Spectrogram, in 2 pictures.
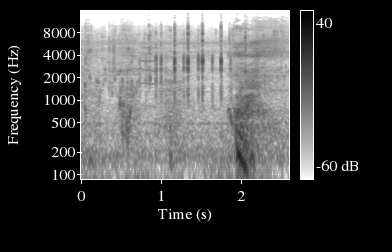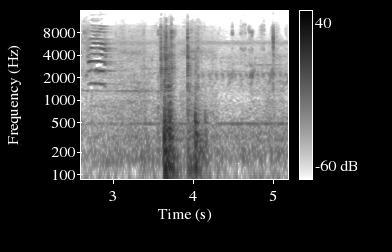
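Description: A small bass is reeled in splashing at the surface and lifted from the water, with a short falling creak about two seconds in and a couple of knocks around the boat. A bird calls briefly in the background.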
